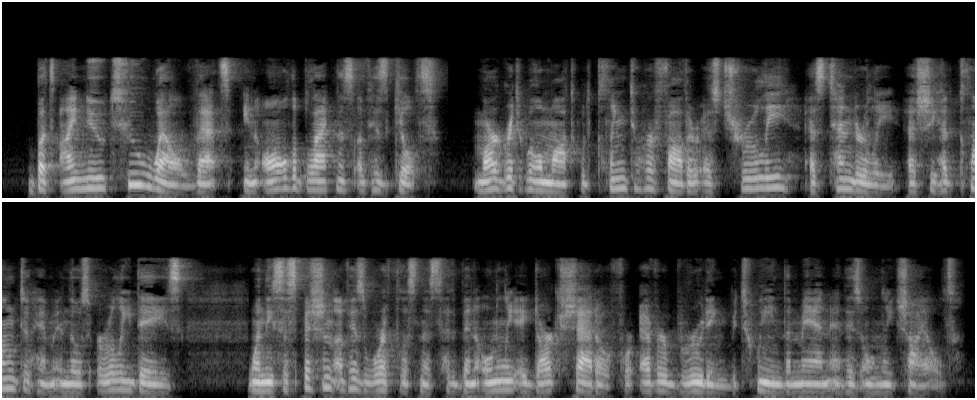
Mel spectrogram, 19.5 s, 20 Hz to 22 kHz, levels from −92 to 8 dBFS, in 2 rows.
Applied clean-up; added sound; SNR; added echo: none; none; none; none.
